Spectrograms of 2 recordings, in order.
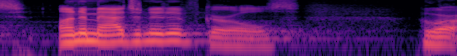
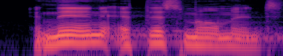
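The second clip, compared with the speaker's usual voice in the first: normal talking voice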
